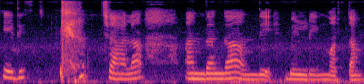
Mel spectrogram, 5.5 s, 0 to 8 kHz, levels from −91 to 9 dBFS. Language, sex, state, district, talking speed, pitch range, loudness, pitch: Telugu, female, Andhra Pradesh, Manyam, 65 wpm, 165-205 Hz, -20 LUFS, 185 Hz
